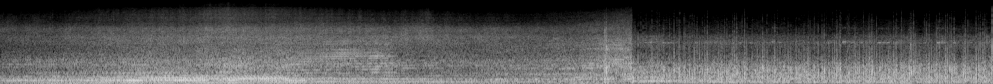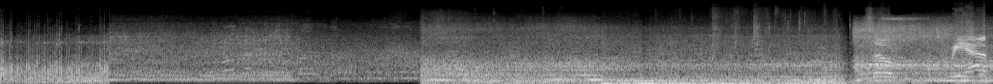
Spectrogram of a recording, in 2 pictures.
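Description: A Dodge Dart race car pulling out onto the Charlotte Roval track, its engine droning loudly with abrupt cuts and shifts in tone as it moves off.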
